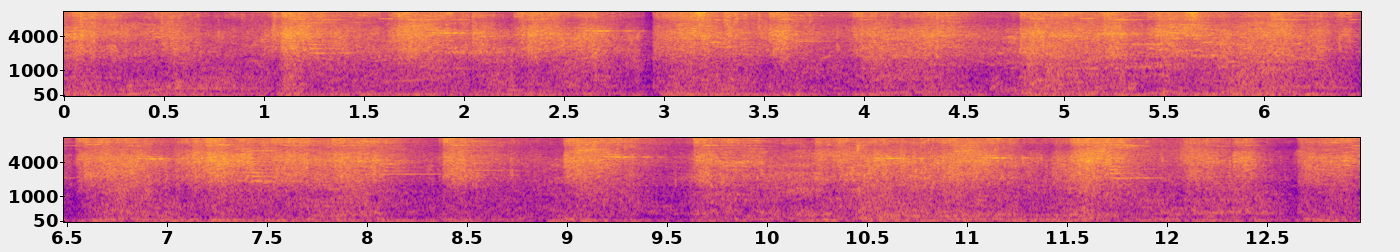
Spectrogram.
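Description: Weapons strike and slash at monsters in rapid, loud hits.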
